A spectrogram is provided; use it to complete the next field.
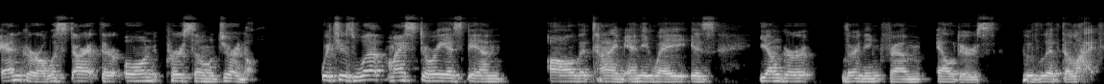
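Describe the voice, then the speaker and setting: Speaking at a fairly slow pace with an American accent, a woman uses a very deep, low pitch, ordinary pitch variation, and very even loudness. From US, small town. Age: 80s+. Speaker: weaver and fiber artist. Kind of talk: interview conversation. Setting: podcast interview. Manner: animated.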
